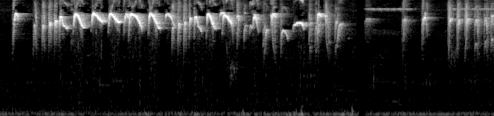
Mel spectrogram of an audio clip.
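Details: Copper-throated sunbird song: rapid series of high, thin, wavering notes in a quick tumbling run, followed after a brief gap by further high sharp chips and a short sustained whistle.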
